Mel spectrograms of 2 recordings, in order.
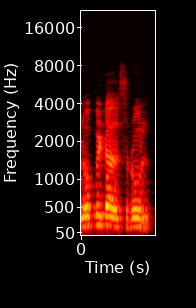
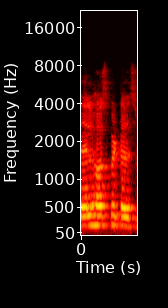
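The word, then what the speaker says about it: L'Hôpital: separately that is called lal's Rule okay don't read this as L hospitals rule it should be WR as lal's rule H and S is silent this is lital Rule so this is 0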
